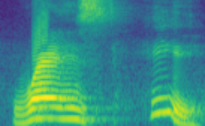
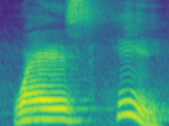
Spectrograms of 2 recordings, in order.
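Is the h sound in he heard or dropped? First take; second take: heard; heard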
